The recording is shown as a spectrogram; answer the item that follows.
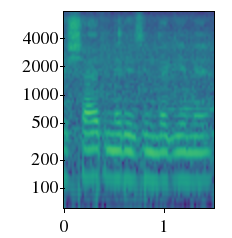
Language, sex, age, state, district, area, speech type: Urdu, male, 30-45, Uttar Pradesh, Gautam Buddha Nagar, urban, spontaneous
